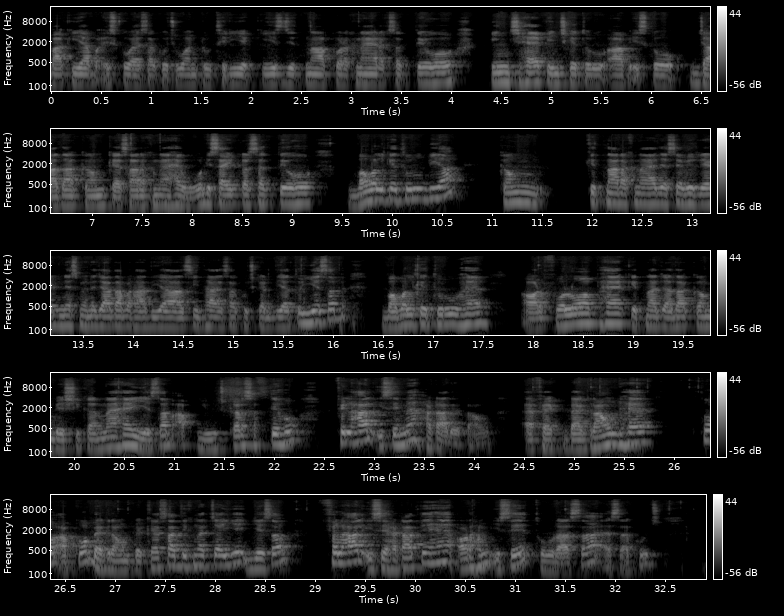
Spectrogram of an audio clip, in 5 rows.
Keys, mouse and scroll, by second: 0.7-3.1 drag, 7.7 ctrl+z, 9.3-15.9 drag, 16.0 z, 18.0-20.5 drag, 20.7 ctrl+z, 23.0 right click, 24.6 click, 30.0-30.6 alt+middle drag, 31.5-32.7 drag, 32.7-32.9 alt+middle click.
